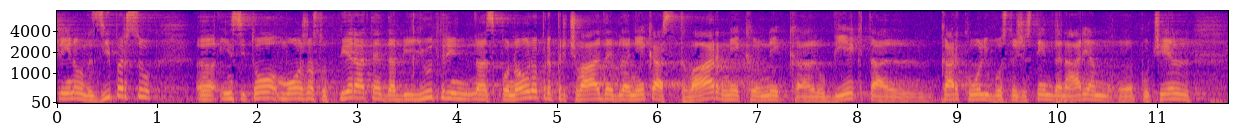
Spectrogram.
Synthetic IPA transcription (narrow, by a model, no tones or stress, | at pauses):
leːnɔmʋəzipəɾsu | ʔinsit̪oːmoːʒnɔst̪ɔt̪̚piːɾat̪ɛd̪abijuːt̪ɾinaspɔnɔwnɔpɾɛpɾit͡ʃɛʋald̪ajɛbilaneːkast̪ʋaɾneknekalɔbjeːkt̪alkaɾkoːliboːst̪ɛʒest̪emd̪ɛnaːɾjɛməpɔt͡ʃeːl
